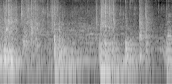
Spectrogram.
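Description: Tap water runs and splashes while fish is washed repeatedly in a home kitchen, with uneven gushes, dull knocks of the fish and bowl, and pauses in the flow.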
